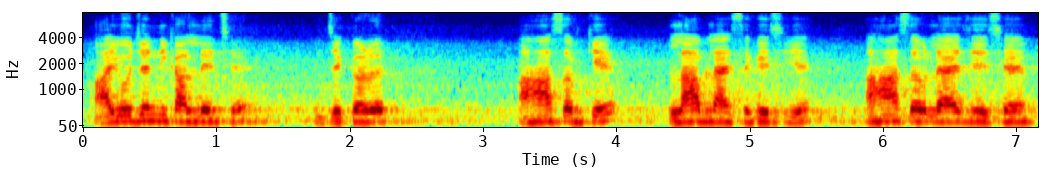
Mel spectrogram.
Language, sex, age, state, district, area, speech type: Maithili, male, 18-30, Bihar, Purnia, urban, spontaneous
